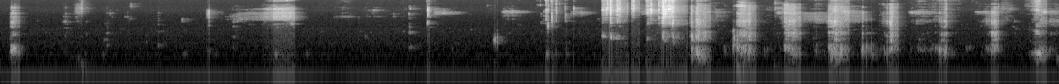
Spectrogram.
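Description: A person biting and chewing crisp toasted French bread roll with butter, made in a sandwich maker, close to the microphone. After a few faint clicks and a short hiss, the crunchy chewing starts about six seconds in and keeps up at about two crunches a second.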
